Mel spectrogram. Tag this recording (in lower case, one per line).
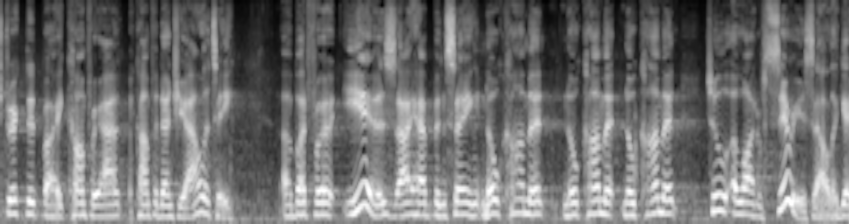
speech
